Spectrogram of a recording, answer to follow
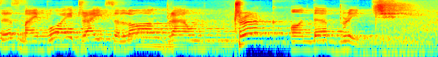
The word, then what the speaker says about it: long: Un is L-O-N-G, G will not be pronounced, so it becomes long.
